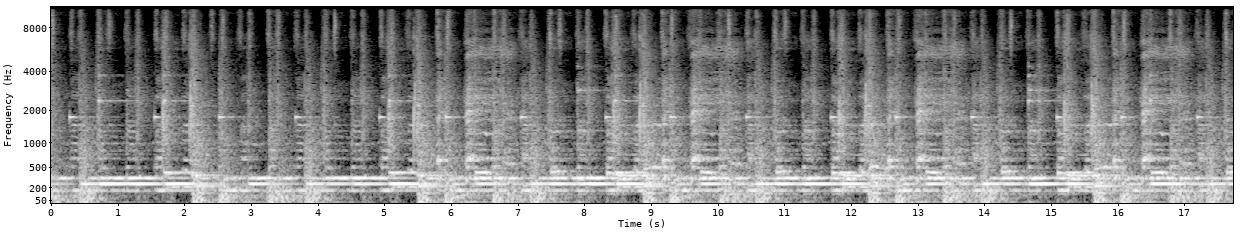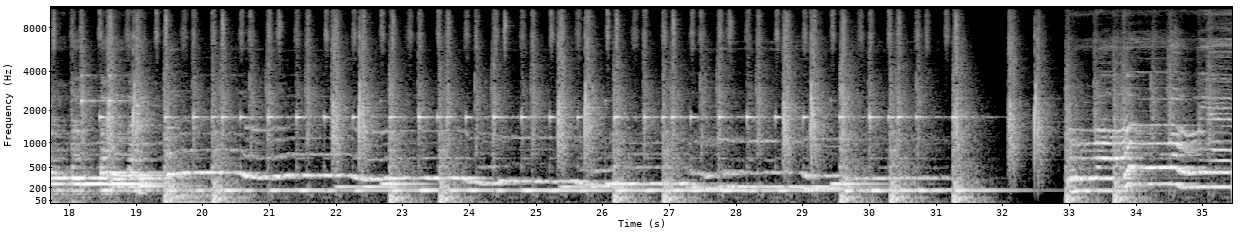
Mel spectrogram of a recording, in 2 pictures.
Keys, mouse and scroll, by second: 0.4 KP_1, 1.9 ctrl+z, 2.2 ctrl+z, 4.2 shift+right click, 6.4 click, 7.4-8.4 drag, 8.6-11.2 drag, 11.7-12.7 drag, 14.7 click, 17.4 shift+right click, 18.1 shift+right click, 19.5 click, 20.3 ctrl+z, 20.4 ctrl+z, 21.4-24.9 drag, 24.9 ctrl+z, 26.0 shift+right click, 26.6 click, 27.4 ctrl+z, 28.2 shift+right click, 28.8-32.6 drag, 33.7-34.7 drag.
